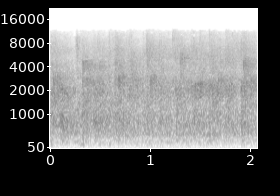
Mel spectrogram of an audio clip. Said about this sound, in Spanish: Dele un aplauso a Dios, ¿vale?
